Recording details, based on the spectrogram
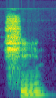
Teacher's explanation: اس کو جب ہم پڑھتے ہیں شین، تو یہ زبان کی درمیان سے اور مطلب اس کی آواز پورے منہ میں پھیل جاتا ہے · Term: تفشی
